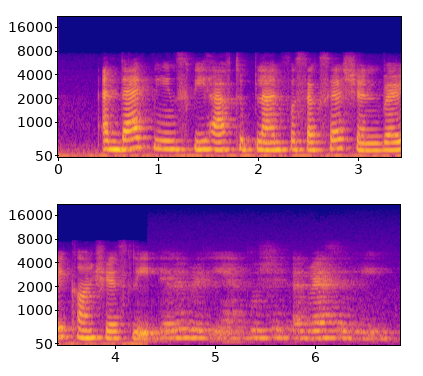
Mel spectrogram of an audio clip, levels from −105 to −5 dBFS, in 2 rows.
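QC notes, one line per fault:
4.33 s to end, switch to a distant microphone: the speech turns suddenly roomy and hollow, thinner in the bass, about 5 dB quieter, with background noise now only roughly 25 dB down, likely a farther pickup replacing the close one; added reverb or EQ wouldn't raise the noise floor.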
